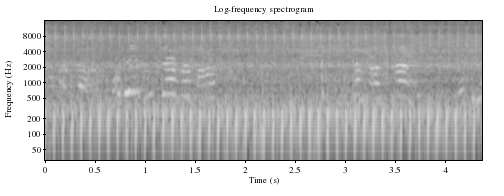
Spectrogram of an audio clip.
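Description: Small engine-driven water pump running steadily with a fast, even chugging of about twelve beats a second, draining the pond.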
